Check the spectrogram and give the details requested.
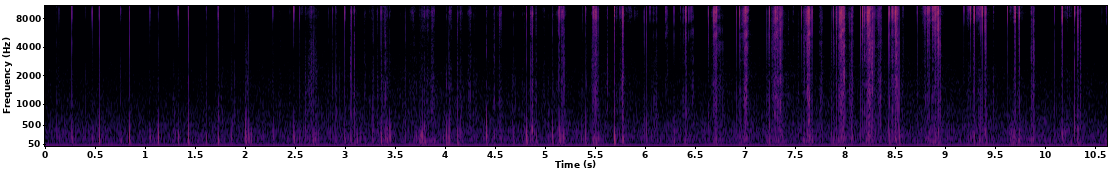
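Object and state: Himalayan salt lamp.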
